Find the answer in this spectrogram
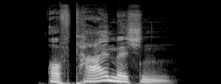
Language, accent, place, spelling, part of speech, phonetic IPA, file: German, Germany, Berlin, ophthalmischen, adjective, [ɔfˈtaːlmɪʃn̩], De-ophthalmischen.ogg
- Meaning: inflection of ophthalmisch: 1. strong genitive masculine/neuter singular 2. weak/mixed genitive/dative all-gender singular 3. strong/weak/mixed accusative masculine singular 4. strong dative plural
